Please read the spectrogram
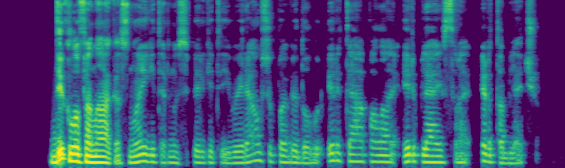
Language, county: Lithuanian, Alytus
